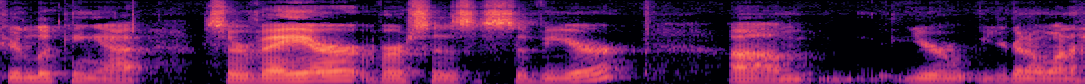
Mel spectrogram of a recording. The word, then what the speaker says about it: sever: Then when we get to sever, it also has first syllable stress. Letter E in sever has the red tent vowel.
